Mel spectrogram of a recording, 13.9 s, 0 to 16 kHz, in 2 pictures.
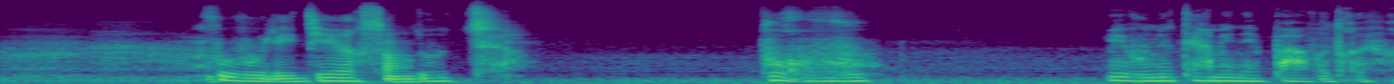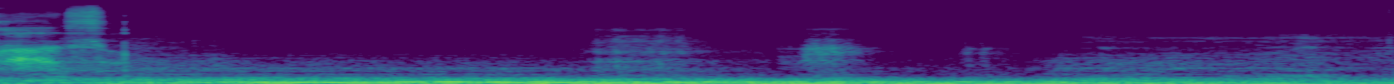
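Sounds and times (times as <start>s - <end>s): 
speech: 1.0s - 2.7s, 3.8s - 4.4s, 5.5s - 7.6s
deep rumble of surf and sea waves: 7.3s - 13.9s.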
